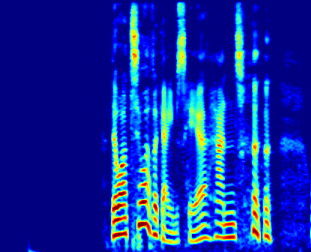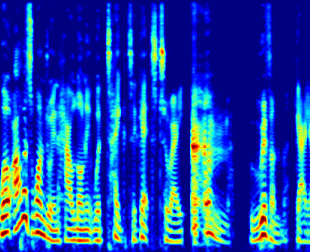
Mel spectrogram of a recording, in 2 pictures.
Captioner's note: ahem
